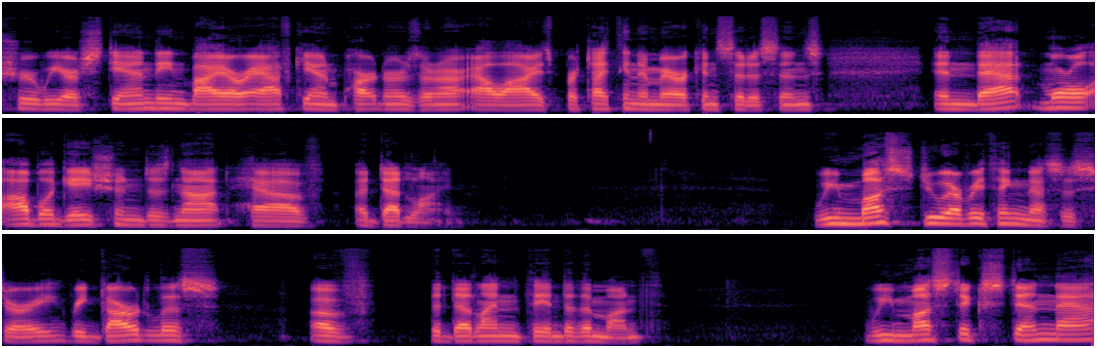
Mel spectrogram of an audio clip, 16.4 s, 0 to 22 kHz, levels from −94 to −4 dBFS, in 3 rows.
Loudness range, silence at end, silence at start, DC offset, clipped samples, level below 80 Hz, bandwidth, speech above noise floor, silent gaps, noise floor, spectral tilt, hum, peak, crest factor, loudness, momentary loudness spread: 5 LU; 0 s; 0 s; under 0.1%; under 0.1%; -84 dBFS; 14 kHz; 47 dB; none; -79 dBFS; -4 dB/octave; none; -8 dBFS; 24 dB; -31 LUFS; 10 LU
